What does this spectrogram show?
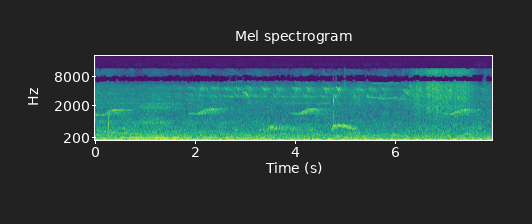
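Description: A bird repeats a short whistled call, a quick rise then a held note, about every two seconds, with a couple of lower calls and faint high chirps in between. A steady low hum runs underneath, and there is a brief rustling hiss near the end.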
